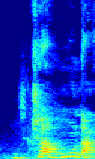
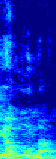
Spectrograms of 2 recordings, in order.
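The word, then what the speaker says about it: Jamuna: Brahmaputra river को तिब्बत में सैंगपो नाम से बुलाया जाता है एंड बांग्लादेश में जमुना, नॉट यमुना, don't get confuse in इट इज जमुना।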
